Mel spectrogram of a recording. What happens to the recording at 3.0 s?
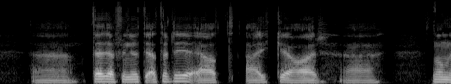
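At 3.0 s the speech carries the grainy, rough texture of Opus compression, present throughout, likely from CELT-mode coding at a low rate near 16 kbps that fills starved bands with noise. A spectrogram shows speckled, noisy bands extending to about 20.4 kHz without clear holes.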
